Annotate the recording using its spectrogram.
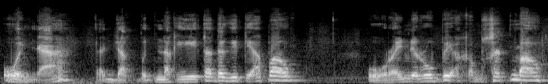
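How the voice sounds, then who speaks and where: A man's voice: mid-range voice, big pitch swings, unhurried, gravelly, breathy edge, exaggerated voice. A man with an Ilocano accent playing a hurt, weary elderly father in a family drama. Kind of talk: Ilocano comedy drama dialogue.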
